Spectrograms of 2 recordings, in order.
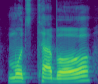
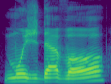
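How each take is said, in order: First: مجتبی said the standard way with a clear j sound, a little louder; careful standard مجتبی before the local variants; standard pronunciation. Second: مجدوا said very slowly with a d for the j and a v for the b, a little louder; Isfahani pronunciation. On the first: Radio host repeating the standard name, clear and careful. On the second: Radio host demonstrating the Isfahani form, slow and drawn out. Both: Shown as a demonstration.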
